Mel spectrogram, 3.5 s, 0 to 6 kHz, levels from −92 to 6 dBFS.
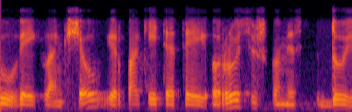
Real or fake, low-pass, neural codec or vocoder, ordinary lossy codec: real; 5.4 kHz; none; Opus, 64 kbps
